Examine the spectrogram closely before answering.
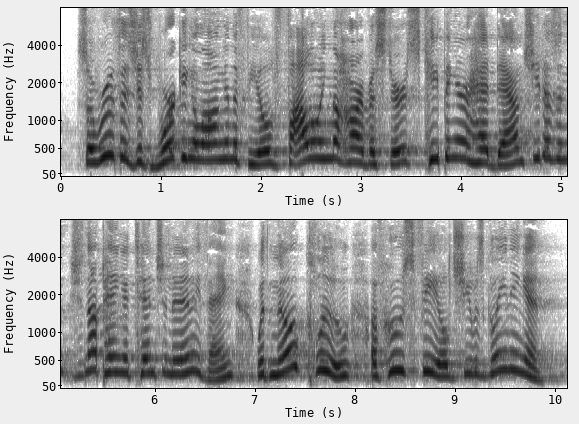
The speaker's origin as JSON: {"language": "English", "region": "Indiana", "country": "United States", "said": "I'm from Indiana"}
